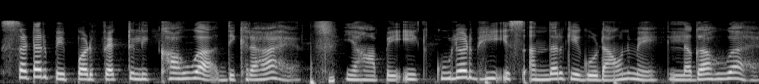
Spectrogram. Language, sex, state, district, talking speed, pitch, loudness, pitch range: Hindi, female, Bihar, West Champaran, 165 wpm, 240 Hz, -15 LUFS, 215-270 Hz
